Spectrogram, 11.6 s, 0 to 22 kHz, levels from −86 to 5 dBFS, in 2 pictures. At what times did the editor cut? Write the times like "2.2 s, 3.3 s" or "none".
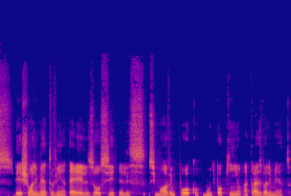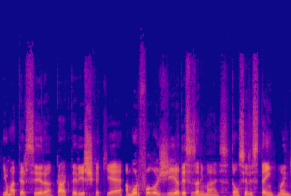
3.5 s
